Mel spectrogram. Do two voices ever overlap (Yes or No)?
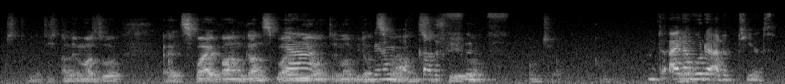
Yes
